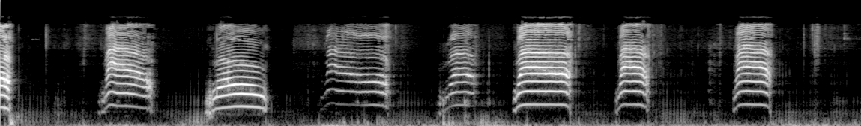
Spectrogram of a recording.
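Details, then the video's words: Loud meowing from cats and kittens: around eight meows, some short and chirpy, others fuller and falling, spread over several seconds. Light background rustling and faint thuds are heard. "Sounds of Cat Meowing and Kitten Meowing |Baby Cats Meowing |Cats Meowing Loudly"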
